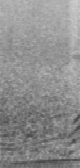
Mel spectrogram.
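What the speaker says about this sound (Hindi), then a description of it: "वाह क्या गाड़ी है यार" A car passes close by on a street, its engine note loud and rising in pitch over a brief moment, with faint voices nearby.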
